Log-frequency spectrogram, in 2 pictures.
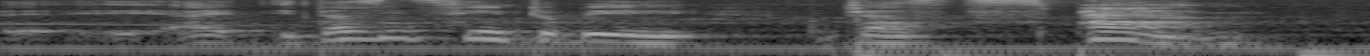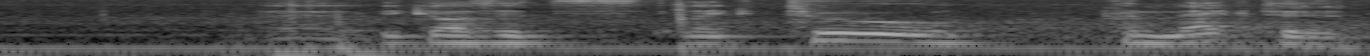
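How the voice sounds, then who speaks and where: A man's voice: fairly high pitch, animated, takes it slowly, warm tone, slight background noise, rough recording. A man improvising aloud in character during a game playthrough, speaking in a hesitant, thoughtful, musing way. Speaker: gamer playing in character. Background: game music.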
